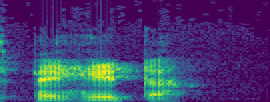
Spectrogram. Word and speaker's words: peseta: Many Puerto Ricans will pronounce this word as pejeta.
